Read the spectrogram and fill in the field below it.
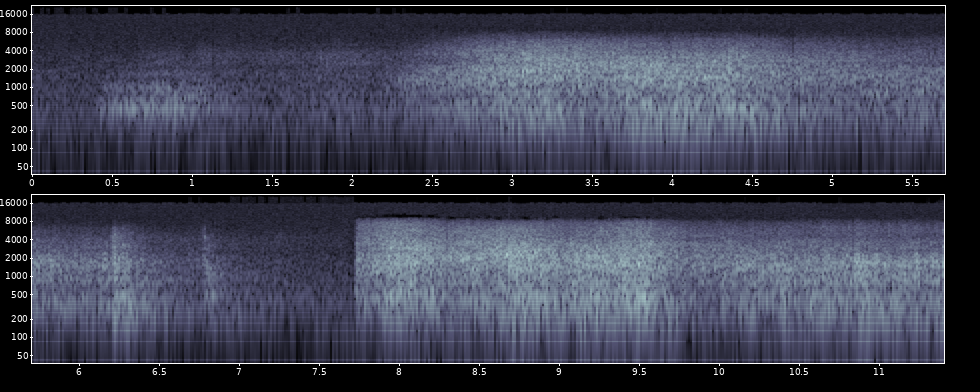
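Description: A scale model of the Vortex suspended roller coaster is released and drops, giving a rushing, rattling whoosh that swells mid-clip, dips, then surges again abruptly near the end, loud and close with no talk.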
